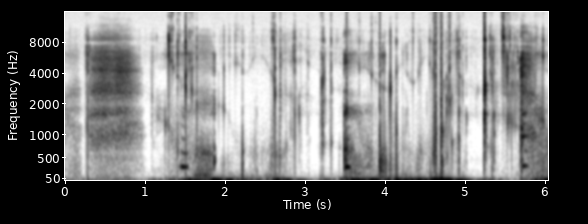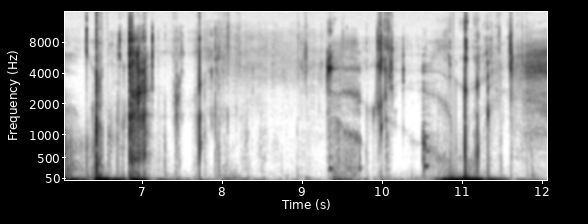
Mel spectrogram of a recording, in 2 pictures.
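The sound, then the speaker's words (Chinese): Wet mouth sounds with crunchy bites and smacks as someone bites hard on an ear to leave teeth marks, arriving in irregular bursts with soft breaths and sighs between them, intimate. “狠狠地咬一口，在你的耳朵上留下我的牙印。”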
